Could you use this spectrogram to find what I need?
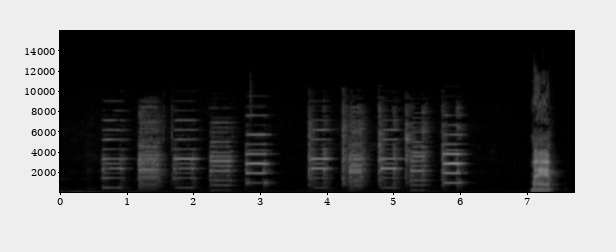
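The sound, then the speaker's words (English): Electronic beeping tones from the Touch Me arcade game, a Simon Says-style memory game: about ten short, bright, harmonic beeps at shifting pitches in two quick runs, then a pause and one final buzzier burst. No talking. “but he found it rather boring, and he was put off by the sounds that came from it.”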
